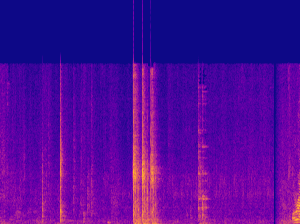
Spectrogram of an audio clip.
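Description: Spatula stirring and scraping julienned zucchini and yellow squash around a stainless steel wok, over a faint sizzle of the frying vegetables. There are a few sharp clinks of the spatula on the pan, and a louder burst of scraping about two and a half seconds in. The sound cuts off abruptly just before the end.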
